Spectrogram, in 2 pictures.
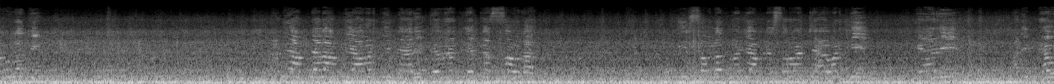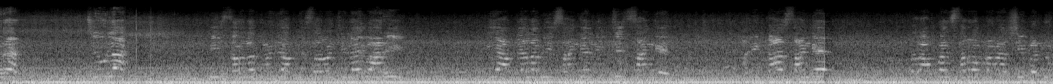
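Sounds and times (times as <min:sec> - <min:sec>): man speaking loudly: 0:00.0 - 0:00.5, 0:02.7 - 0:05.5, 0:06.7 - 0:14.7, 0:15.3 - 0:18.9, 0:19.6 - 0:21.0
bus engine drone: 0:00.0 - 0:21.0.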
